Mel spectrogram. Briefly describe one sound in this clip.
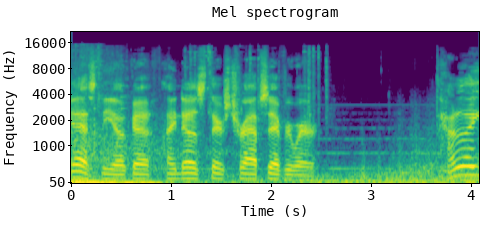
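A pistol is reloaded with metallic clicks.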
